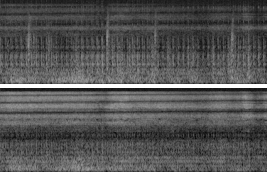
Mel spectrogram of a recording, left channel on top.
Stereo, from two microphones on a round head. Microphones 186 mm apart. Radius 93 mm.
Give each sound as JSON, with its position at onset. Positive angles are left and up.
{"t": 0.0, "sound": "a lawn mower", "side_deg": -75}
